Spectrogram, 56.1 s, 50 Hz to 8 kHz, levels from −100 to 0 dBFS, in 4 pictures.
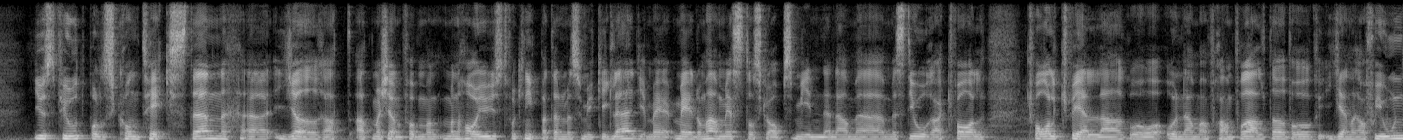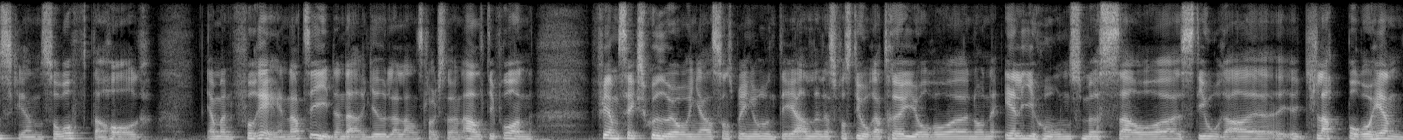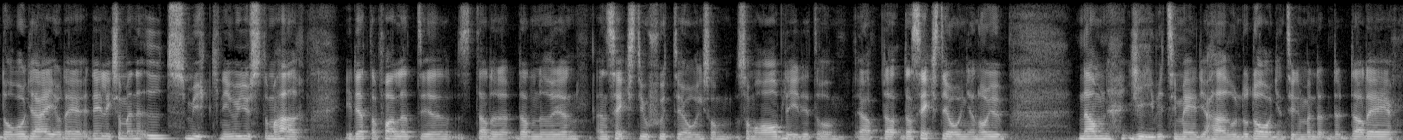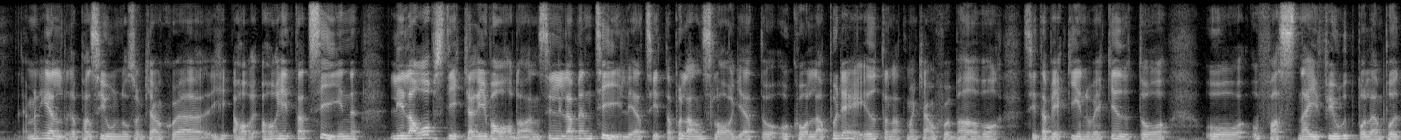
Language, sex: Swedish, male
